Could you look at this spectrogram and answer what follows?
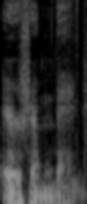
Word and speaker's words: Esembe: Honourable Malomba Esembe, but better pronounced Esembe, grew up in a modest home.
